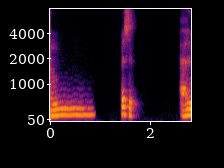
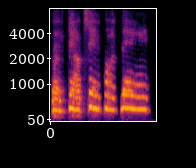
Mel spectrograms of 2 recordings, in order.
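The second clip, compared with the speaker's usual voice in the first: put-on much higher, slow squeaky kid singing; 10 semitones higher, slower than usual. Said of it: "with my squeaky high voice".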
